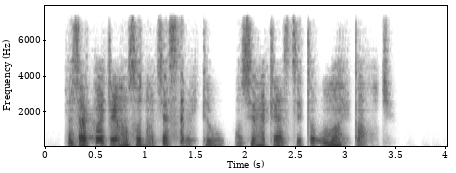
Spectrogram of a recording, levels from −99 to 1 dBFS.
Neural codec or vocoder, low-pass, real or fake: codec, 44.1 kHz, 0.9 kbps, DAC; 7.2 kHz; fake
